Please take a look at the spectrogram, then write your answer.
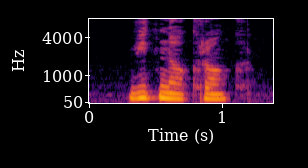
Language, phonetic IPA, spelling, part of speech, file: Polish, [vʲidˈnɔkrɔ̃ŋk], widnokrąg, noun, LL-Q809 (pol)-widnokrąg.wav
